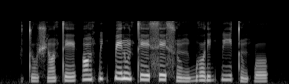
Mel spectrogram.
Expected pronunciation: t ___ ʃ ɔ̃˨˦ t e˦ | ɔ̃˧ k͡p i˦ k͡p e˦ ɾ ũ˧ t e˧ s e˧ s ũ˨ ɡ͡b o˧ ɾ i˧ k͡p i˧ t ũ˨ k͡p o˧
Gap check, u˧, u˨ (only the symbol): u˨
